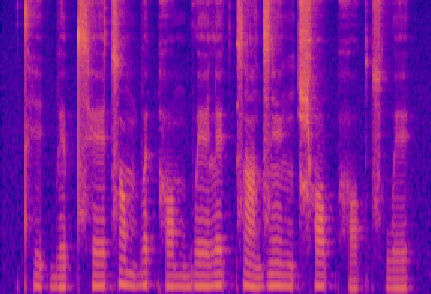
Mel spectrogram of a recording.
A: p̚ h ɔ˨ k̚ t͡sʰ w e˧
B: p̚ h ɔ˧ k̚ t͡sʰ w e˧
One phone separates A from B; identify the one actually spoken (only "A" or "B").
A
